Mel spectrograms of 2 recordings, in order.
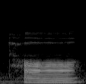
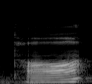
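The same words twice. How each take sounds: First: The syllable is said on a level pitch. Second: The syllable is said on a high pitch. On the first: "it's going to be a flat tone" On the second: "then it is going to be a high, a high tone"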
